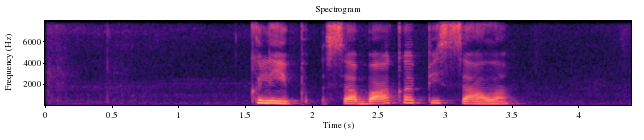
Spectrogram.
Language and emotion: Russian, neutral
